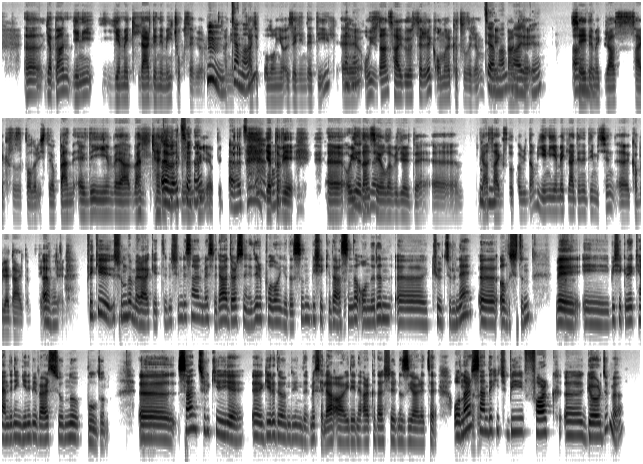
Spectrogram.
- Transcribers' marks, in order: tapping; other background noise; laughing while speaking: "kendi yemeğimi mi yapayım?"
- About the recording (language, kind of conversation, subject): Turkish, podcast, Göç deneyimin kimliğini nasıl değiştirdi, anlatır mısın?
